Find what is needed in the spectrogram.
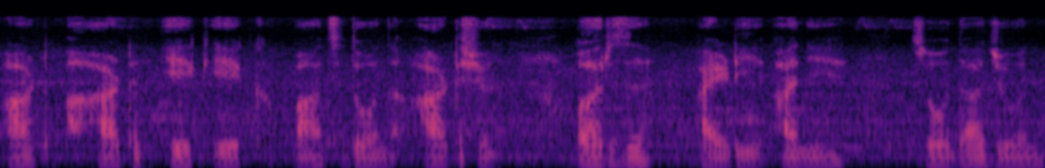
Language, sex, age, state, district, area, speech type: Goan Konkani, male, 18-30, Goa, Salcete, rural, read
